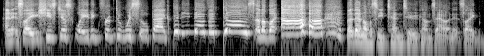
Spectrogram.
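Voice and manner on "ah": a high, loud anguished "Ah!" at the sad ending; mock anguished cry. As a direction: wail it out, half in jest. Recalls being upset by ending.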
